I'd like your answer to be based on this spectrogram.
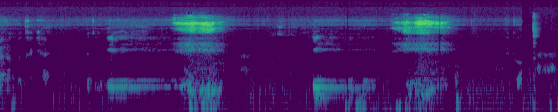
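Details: Voice of a patient with left unilateral laryngeal (vocal fold) paralysis during an arytenoid manipulation exercise under fibroscopy, which moves the healthy fold past the midline; this generally gives better voice quality.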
